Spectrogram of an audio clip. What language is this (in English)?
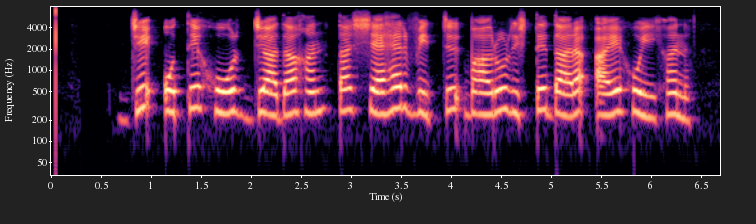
Punjabi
